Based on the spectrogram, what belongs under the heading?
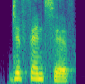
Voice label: "defensive", Indian

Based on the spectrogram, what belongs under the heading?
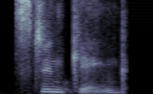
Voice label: "stinking", Indian

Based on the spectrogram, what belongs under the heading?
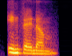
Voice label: "envenom", Indian

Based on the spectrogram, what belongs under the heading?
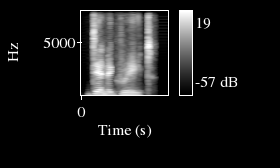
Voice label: "denigrate", Indian

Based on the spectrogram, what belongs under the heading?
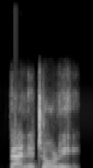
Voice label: "Vanitory", Indian

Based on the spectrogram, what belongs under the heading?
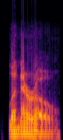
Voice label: "llanero", American

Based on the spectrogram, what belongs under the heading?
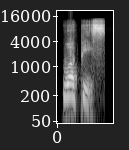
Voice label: "workpiece", Indian

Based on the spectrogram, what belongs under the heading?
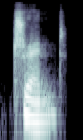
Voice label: "trend", Indian

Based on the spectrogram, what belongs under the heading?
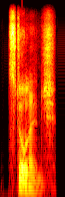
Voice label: "stallage", British

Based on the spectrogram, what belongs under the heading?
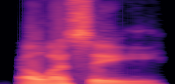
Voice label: "LSE", American

